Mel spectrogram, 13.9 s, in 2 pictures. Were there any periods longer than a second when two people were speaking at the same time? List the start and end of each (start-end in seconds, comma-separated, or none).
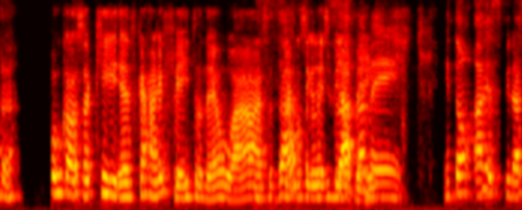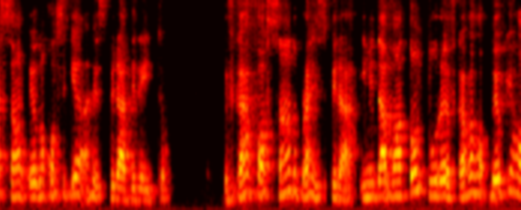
3.4-5.1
